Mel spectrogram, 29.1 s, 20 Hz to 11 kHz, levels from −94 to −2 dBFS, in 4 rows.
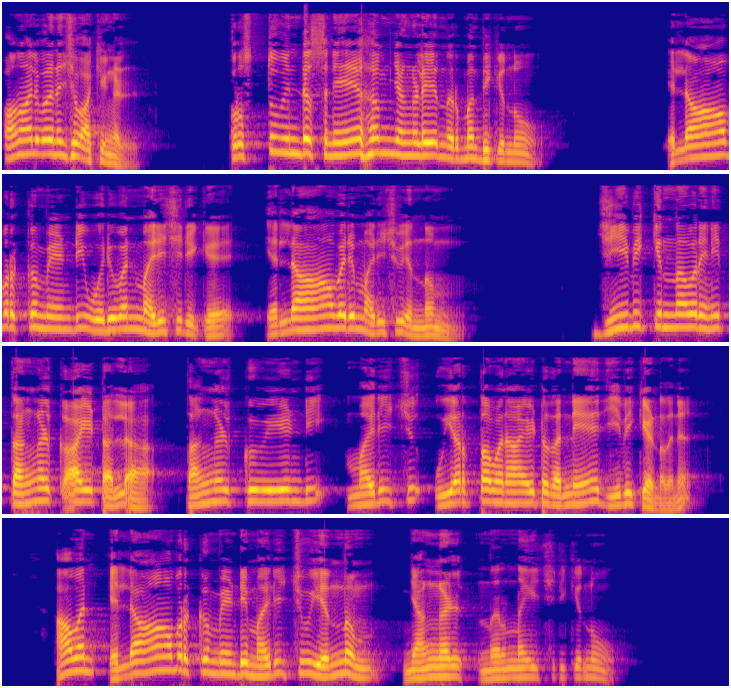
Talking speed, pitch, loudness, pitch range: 60 wpm, 185 Hz, -16 LUFS, 145-215 Hz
